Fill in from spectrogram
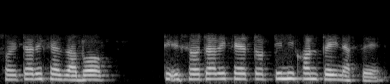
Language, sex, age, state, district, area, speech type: Assamese, female, 30-45, Assam, Udalguri, rural, conversation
